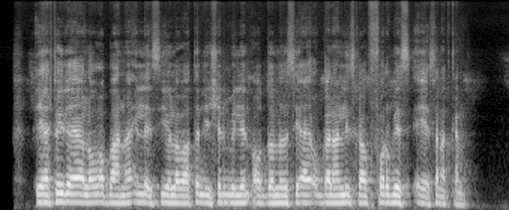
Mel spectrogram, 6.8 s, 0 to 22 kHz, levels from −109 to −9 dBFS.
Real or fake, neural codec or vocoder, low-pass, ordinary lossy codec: fake; vocoder, 44.1 kHz, 128 mel bands, Pupu-Vocoder; none; none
